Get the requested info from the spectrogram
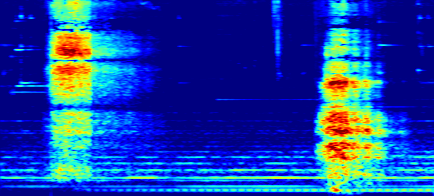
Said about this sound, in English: Take a deep breath with me.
